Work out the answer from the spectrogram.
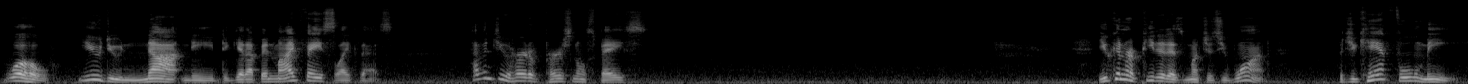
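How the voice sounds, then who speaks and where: A man acts out a cheeky, unafraid male hostage in a superhero audio roleplay. His mid-pitched voice swoops up and down, dripping with sarcasm and teasing, exaggerated mock reactions. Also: very animated, a little slow, breathy edge. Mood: taken aback, teasing. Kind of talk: scripted roleplay audio drama monologue.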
